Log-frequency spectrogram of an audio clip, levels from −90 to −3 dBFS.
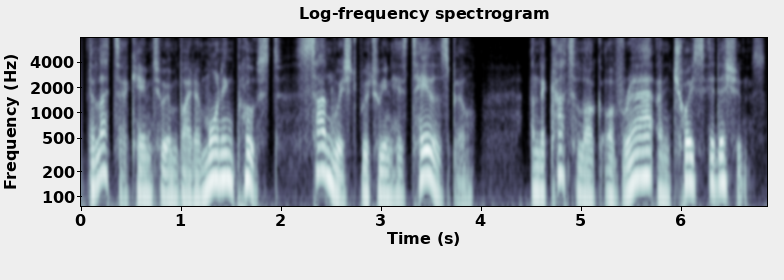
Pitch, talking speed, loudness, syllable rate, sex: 120 Hz, 190 wpm, -17 LUFS, 5.6 syllables/s, male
